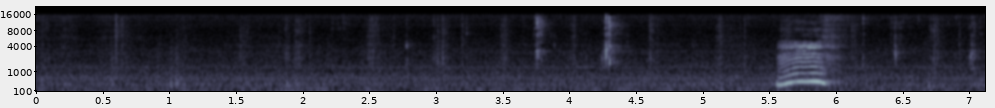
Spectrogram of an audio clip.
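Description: Chewing a chili nut peanut M&M with the mouth closed: faint crunches of the candy shell and peanut. About five and a half seconds in comes a short hummed 'mm' that rises and falls in pitch.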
